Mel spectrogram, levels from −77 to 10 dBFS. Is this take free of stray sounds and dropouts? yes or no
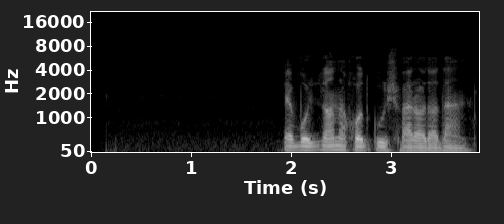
yes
